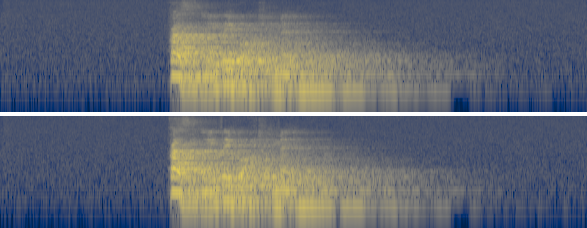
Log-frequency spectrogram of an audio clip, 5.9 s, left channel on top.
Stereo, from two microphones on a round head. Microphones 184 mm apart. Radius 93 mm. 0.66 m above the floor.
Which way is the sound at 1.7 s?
25° right (ahead or behind).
